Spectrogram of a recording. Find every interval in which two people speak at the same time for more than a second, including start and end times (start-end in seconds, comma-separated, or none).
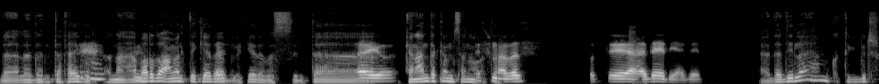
none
